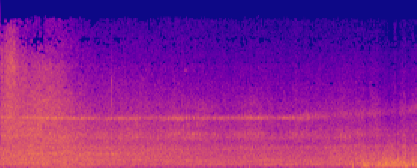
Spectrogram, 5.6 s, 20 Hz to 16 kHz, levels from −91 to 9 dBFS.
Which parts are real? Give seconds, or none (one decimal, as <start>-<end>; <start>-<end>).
0.0-3.2; 4.1-4.5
